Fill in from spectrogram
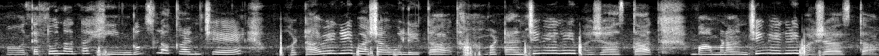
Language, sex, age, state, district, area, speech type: Goan Konkani, female, 30-45, Goa, Ponda, rural, spontaneous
